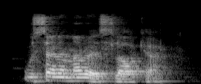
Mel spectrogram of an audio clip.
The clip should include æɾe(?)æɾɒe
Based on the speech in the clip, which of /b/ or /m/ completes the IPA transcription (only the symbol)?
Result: m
